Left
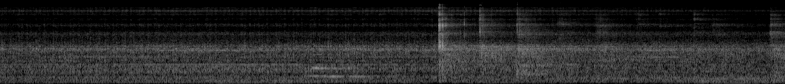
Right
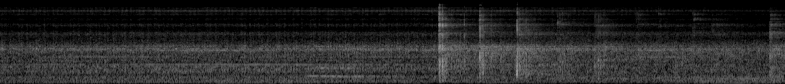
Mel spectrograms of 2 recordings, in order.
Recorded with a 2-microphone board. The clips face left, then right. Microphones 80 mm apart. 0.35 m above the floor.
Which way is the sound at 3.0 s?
50° left (ahead or behind).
